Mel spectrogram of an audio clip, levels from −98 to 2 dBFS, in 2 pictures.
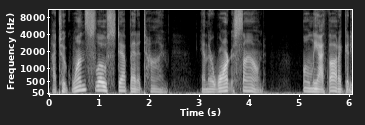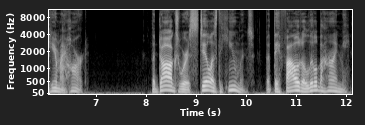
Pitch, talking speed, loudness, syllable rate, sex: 115 Hz, 180 wpm, -20 LUFS, 4.9 syllables/s, male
